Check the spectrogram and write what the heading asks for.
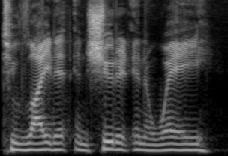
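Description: A man's voice: mid-range voice, flat delivery, moderate pace, a little mellow. A retired photographer, a man, talks in a loose, rambling way. He keeps restarting his sentences and fills them with "you know" and "and, and". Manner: rambling, many restarts and fillers. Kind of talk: casual conversation.

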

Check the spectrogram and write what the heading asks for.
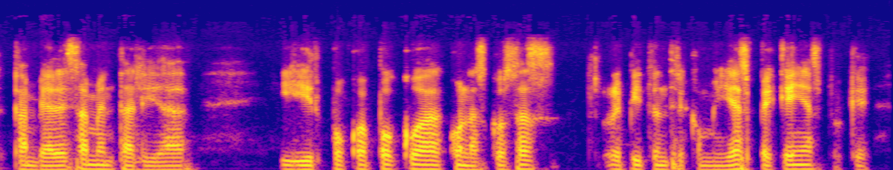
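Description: A man talks in a fairly low, flat-toned voice. He reflects on faith conversationally, explaining patiently through everyday examples. The recording is dry and slightly dull. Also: dry recording. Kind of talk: casual religious reflection in conversation.

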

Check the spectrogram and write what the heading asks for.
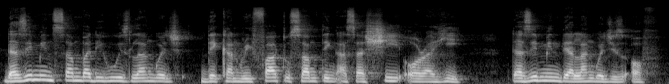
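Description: Speaking with a fairly high pitch and a dark tone, this preacher, a native speaker of Lingala, teaches conversationally. He leans on rhetorical questions and emphatic, deliberate phrasing.

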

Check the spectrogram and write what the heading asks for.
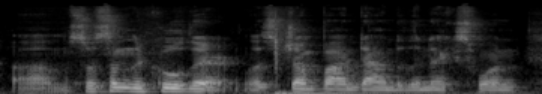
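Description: Casual podcast co-host: young man, slightly low voice, easygoing and chatty. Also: quick pace, a little hiss or hum. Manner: relaxed, rambling, laughs often. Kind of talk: casual sports chat.

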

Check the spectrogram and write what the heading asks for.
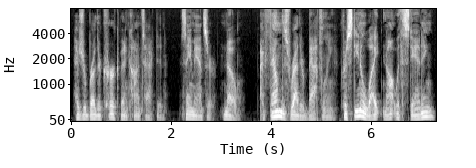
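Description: A man's voice: low-pitched, breathy edge. A middle-aged man hosting a podcast, narrating from a script and interviewing people. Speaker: podcast host and author.

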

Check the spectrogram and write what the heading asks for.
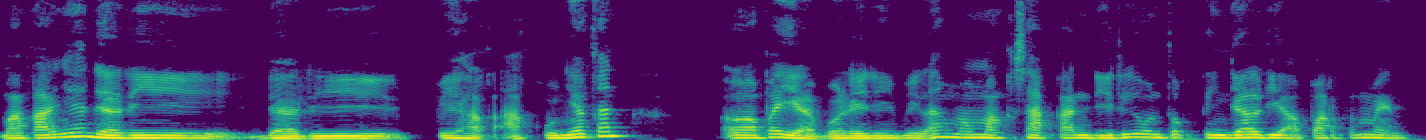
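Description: Husky man telling a story casually. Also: mid-range voice, moderate pace. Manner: animated, acts out quoted voices. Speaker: interview guest.

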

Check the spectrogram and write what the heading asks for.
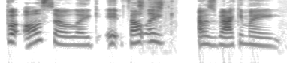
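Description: A young woman co-hosting a podcast, reading a message aloud in a giggly, animated way. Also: on the high side, normal speed. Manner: giggly, animated storytelling with frequent laughs. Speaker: podcast co-host.

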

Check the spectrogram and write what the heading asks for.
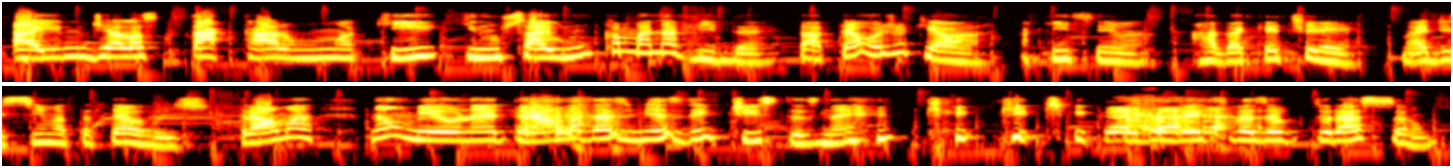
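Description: A woman's voice: on the high side, expressive, moderate pace, a bit bright, faint music behind. A woman co-hosting a podcast, telling childhood stories in casual chat and laughing often as she talks. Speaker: podcast co-host.

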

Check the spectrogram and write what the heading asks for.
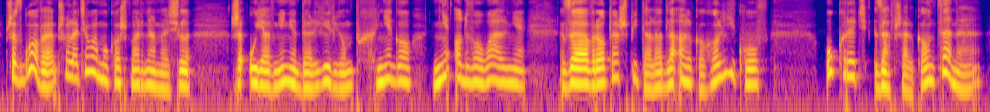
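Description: Slow, measured audiobook reader. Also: medium pitch, no room sound, studio quality. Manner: slow, measured, expressive reading. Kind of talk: audiobook narration.

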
